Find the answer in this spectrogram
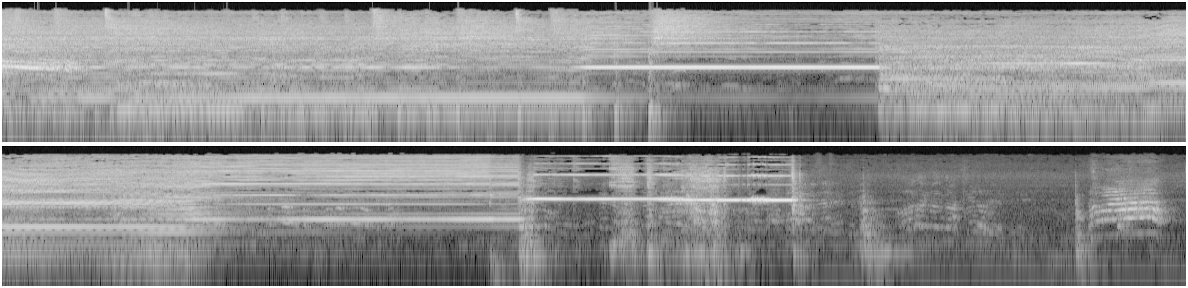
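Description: Punk band playing live: distorted guitar with long ringing held notes over bass and drums. About two seconds before the end a high, steady guitar feedback whine cuts off and the music stops, leaving voices in the room.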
